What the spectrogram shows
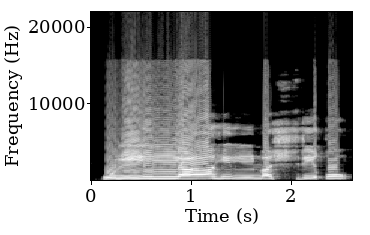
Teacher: را کے نیچے زیر ہے، ہم اس را کو باریک پڑھیں گے۔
